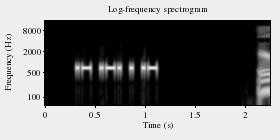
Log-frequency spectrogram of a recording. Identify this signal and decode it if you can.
Morse code, heard as a keyed tone, about 40 wpm, 700 Hz. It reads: AREA
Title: Sentences from Top 1000 Words - Review Part 2 - New Word Drill - 40wpm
